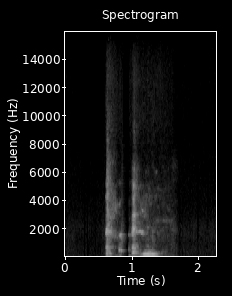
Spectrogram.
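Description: A person's two short coughs, about half a second apart.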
